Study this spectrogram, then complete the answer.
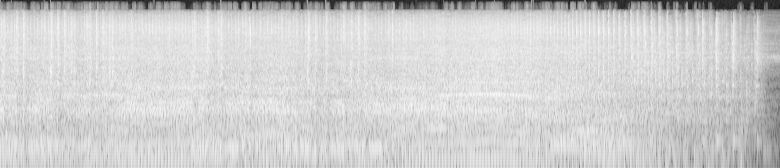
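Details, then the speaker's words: Briggs & Stratton single-cylinder engine on off-road lawnmower runs rough and lumpy, never settling into a steady rhythm, running rich; owner plans to swap in another carburetor. "as you can hear it was running rough it's running rich so I got to go and get my other carburetor"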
